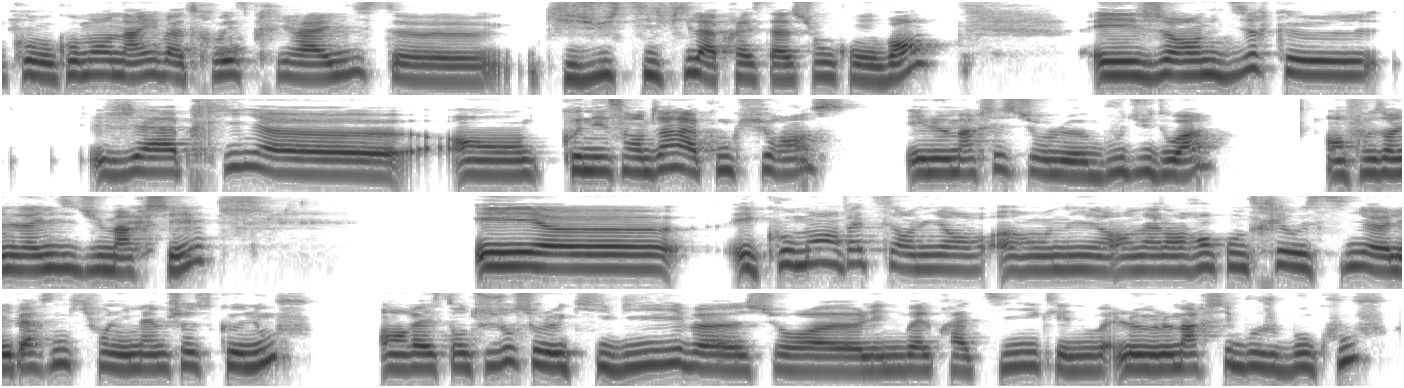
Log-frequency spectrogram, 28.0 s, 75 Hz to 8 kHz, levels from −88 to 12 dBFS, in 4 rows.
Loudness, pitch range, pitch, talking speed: -19 LUFS, 185-225 Hz, 200 Hz, 180 wpm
